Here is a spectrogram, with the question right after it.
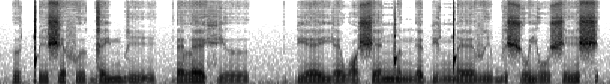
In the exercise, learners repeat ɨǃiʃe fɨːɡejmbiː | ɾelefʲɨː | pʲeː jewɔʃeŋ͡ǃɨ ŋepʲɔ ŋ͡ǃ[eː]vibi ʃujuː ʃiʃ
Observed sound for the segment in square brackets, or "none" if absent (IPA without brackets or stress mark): eː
